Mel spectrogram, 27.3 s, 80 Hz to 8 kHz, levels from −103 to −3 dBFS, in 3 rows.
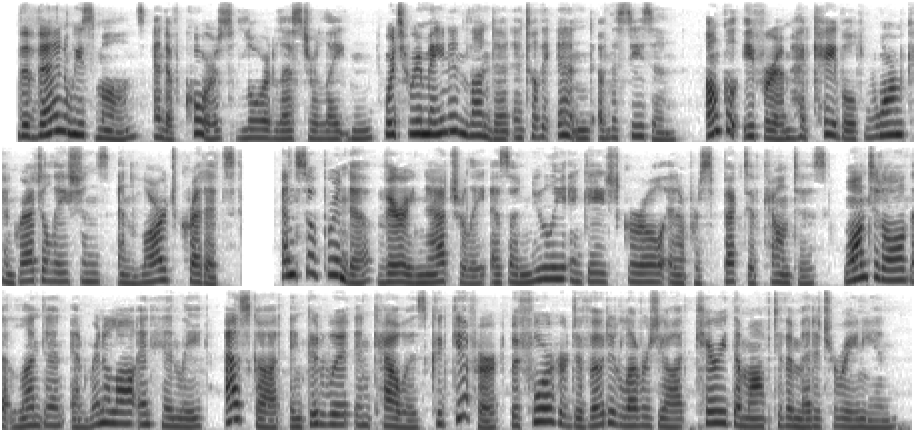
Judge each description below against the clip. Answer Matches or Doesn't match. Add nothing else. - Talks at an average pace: Matches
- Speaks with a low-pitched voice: Doesn't match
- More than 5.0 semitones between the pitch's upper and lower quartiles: Matches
